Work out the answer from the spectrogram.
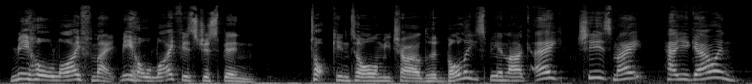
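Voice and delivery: put-on high, loud Australian accent with a sprinkle of British. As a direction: ham up a matey Aussie accent. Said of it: "Sorry for that accent".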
